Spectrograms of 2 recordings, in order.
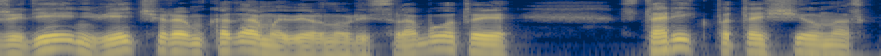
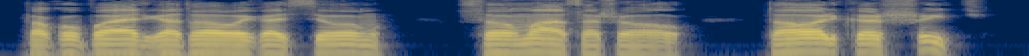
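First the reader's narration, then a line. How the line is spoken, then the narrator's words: Firm, unshakable declaration. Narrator (Russian): совершенно непоколебимым тоном заявил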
